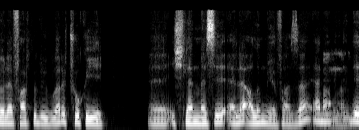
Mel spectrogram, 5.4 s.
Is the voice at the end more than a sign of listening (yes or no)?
no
